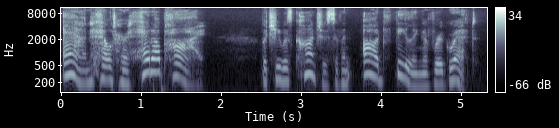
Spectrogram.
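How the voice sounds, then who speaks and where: A woman with a husky voice narrating a storybook in a scripted audiobook style. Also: medium pitch, big pitch swings, measured pace, dry recording, low-quality recording.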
